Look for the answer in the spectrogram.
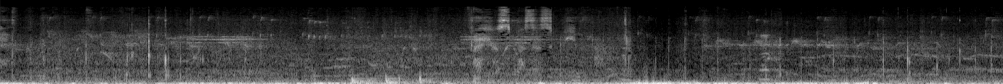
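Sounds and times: soft whispering: 4.6 - 5.9.

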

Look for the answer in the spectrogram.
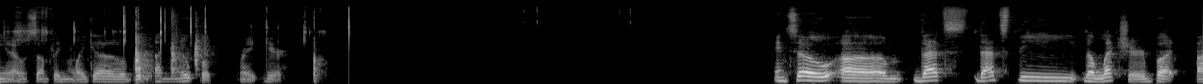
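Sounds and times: computer mouse clicks: 5.2 - 5.5, 6.1 - 6.4.

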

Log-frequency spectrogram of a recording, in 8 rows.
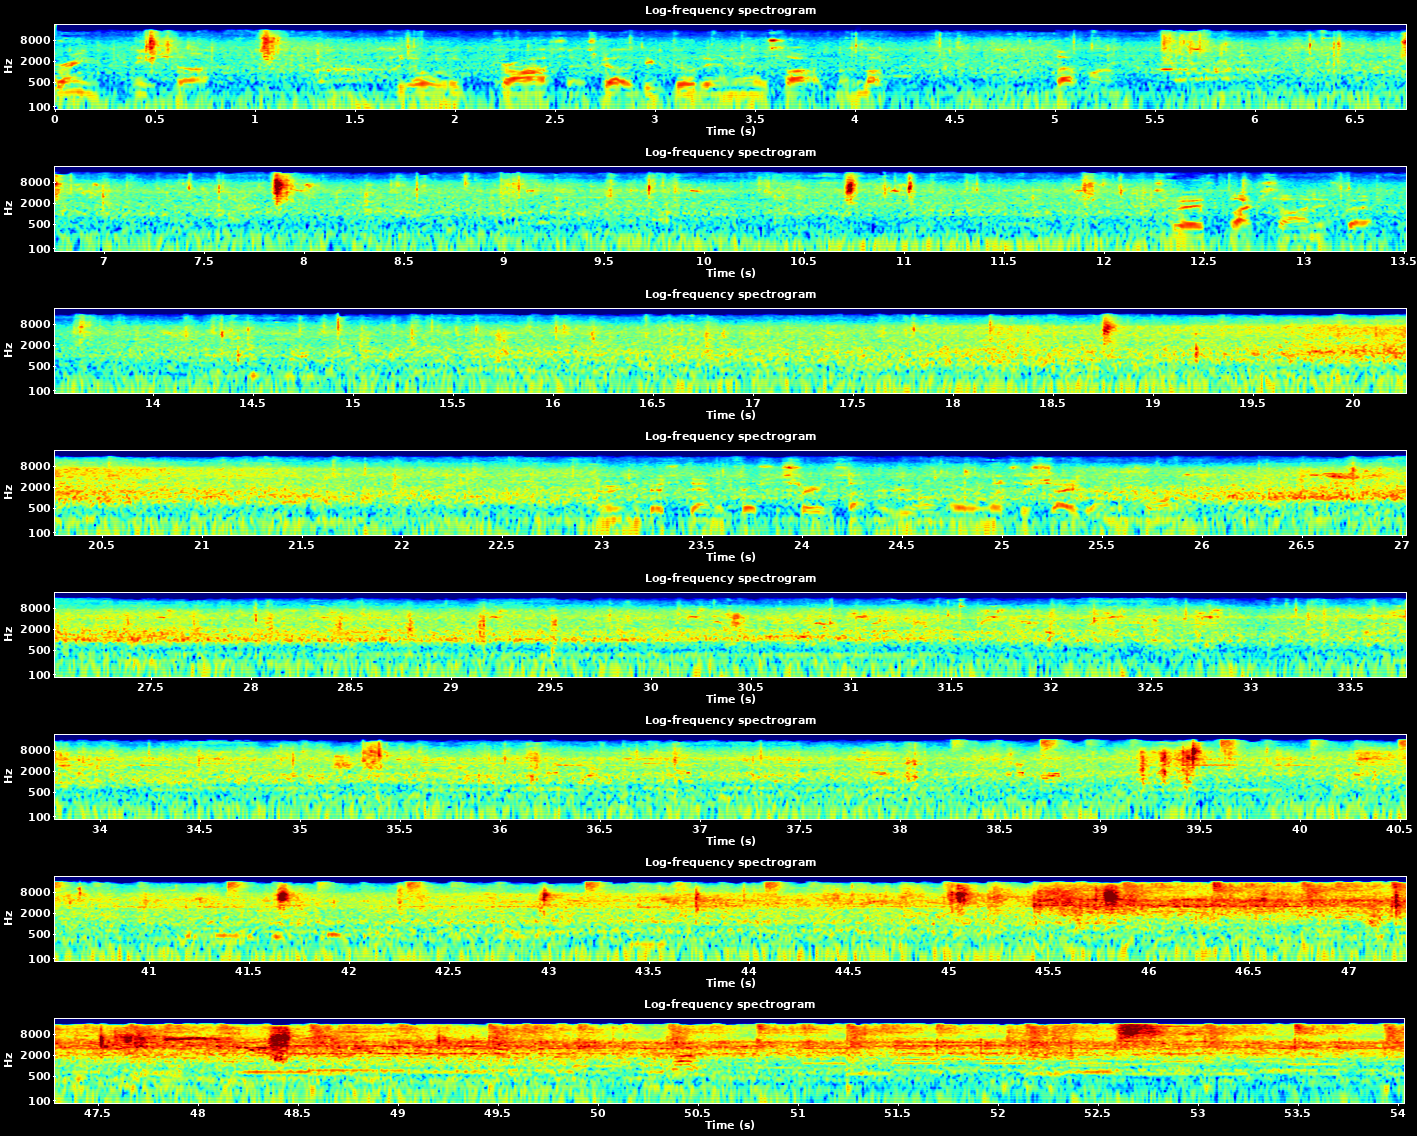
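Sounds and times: people's voices: 0.0 - 6.2, 12.1 - 13.5, 14.2 - 16.9, 22.8 - 26.1, 30.1 - 54.0
traffic rumble: 0.0 - 54.0
vehicle engine humming: 0.0 - 54.0.

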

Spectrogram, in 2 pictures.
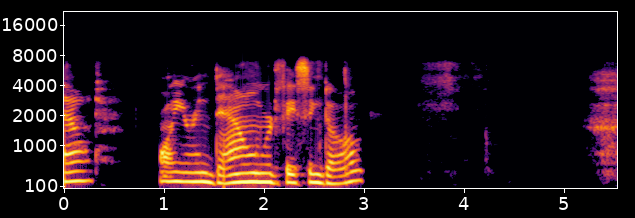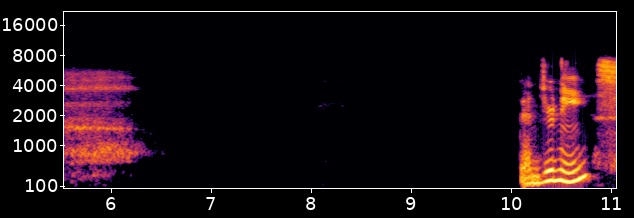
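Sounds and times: person sighing: 5.3 - 6.3.

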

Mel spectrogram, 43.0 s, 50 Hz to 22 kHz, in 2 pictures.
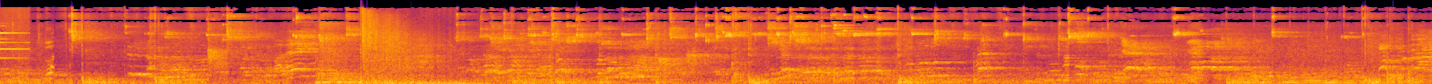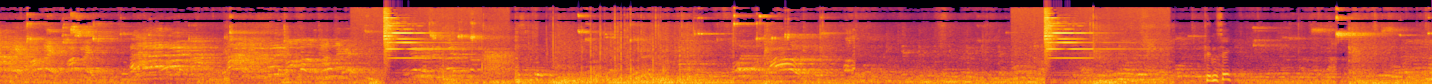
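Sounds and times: players shouting and chatting: 0.0 - 42.9
basketball bouncing on gym floor: 1.1 - 1.6, 11.0 - 11.6, 13.4 - 13.9, 20.4 - 21.3, 28.1 - 32.2
sharp knock with ringing: 27.2 - 28.2, 37.2 - 38.3.

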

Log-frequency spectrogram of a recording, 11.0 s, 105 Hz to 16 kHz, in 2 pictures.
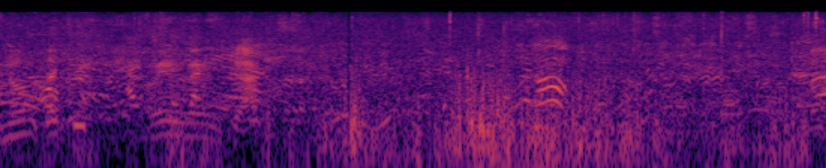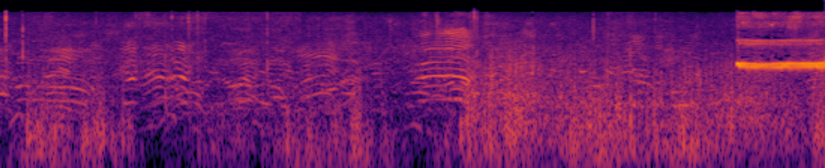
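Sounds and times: outdoor noise: 0.0 - 11.0.

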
